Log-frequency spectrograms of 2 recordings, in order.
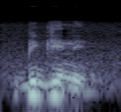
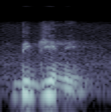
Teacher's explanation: it is the second syllable that gets the stress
